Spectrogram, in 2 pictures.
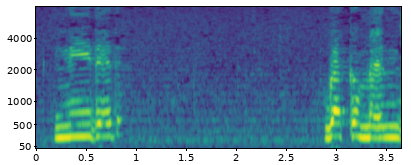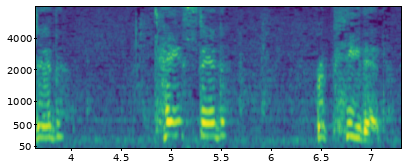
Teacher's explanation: Observan también que ed no se pronuncia de forma acentuada. El acento está en la sílaba anterior a ed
